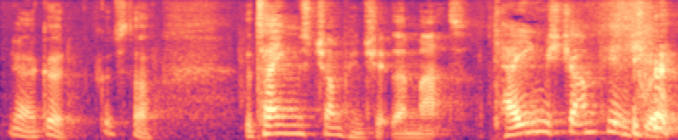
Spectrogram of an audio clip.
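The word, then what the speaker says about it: Thame: The Tames Championship then, Matt. Tames Championship. Not the TS tames. The Tames Championship.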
